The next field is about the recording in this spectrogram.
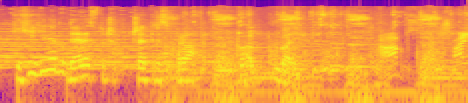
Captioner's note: stuttering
